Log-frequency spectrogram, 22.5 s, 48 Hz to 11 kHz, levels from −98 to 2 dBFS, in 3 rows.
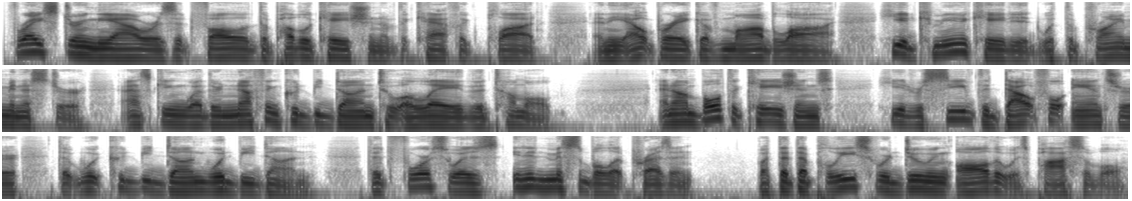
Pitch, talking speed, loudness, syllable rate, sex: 95 Hz, 185 wpm, -20 LUFS, 5.4 syllables/s, male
